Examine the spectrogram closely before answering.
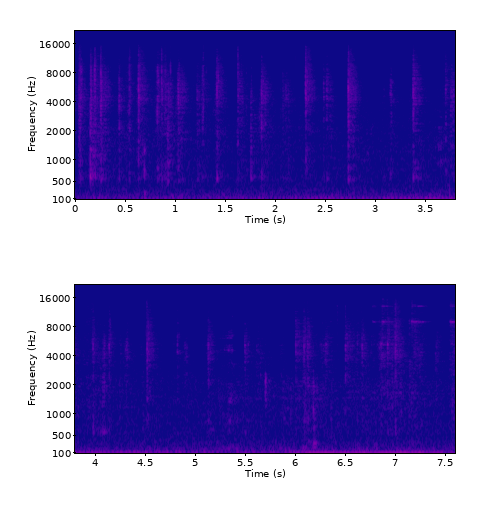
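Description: Faint, irregular clicking and scratchy handling noises from a hand working a suitcase record player, over a low steady hum.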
